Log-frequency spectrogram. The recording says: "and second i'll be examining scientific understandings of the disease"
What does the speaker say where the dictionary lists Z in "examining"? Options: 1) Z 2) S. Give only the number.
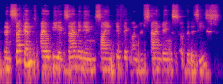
1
